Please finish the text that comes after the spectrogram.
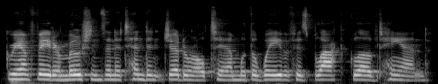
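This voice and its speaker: A woman's voice: medium pitch, flat delivery, fairly quick, clean tone. A woman reading scripted, dramatic narration for a family radio play.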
